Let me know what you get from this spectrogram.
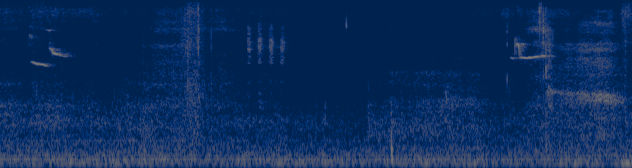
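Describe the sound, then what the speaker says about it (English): Faint chirps and calls of birds outdoors over a steady low background hum, with a few brief high tweets scattered across the stretch. "Listen to the birds."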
